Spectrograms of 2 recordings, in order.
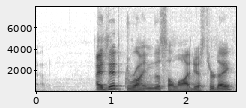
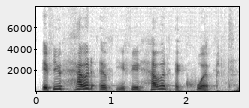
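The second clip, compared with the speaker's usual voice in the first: real stutter, restarting the phrase higher; 6 semitones higher than usual. Real, not acted. Streamer explaining a game bug to viewers, stuttering. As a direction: stumble over the opening words and begin afresh. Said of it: "I'm sorry I'm stuttering so badly today".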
